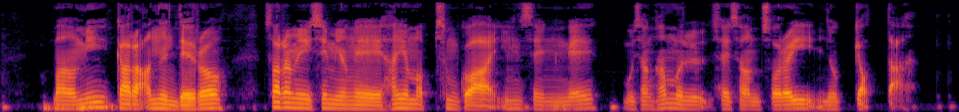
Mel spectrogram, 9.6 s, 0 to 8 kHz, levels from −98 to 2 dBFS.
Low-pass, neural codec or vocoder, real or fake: 7.2 kHz; none; real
